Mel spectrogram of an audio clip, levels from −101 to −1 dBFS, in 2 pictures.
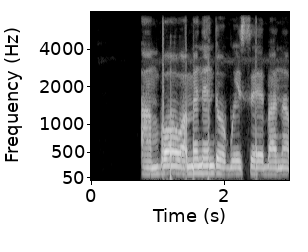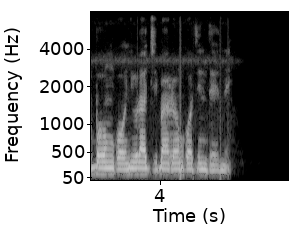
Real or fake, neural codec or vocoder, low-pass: fake; vocoder, 22.05 kHz, 80 mel bands, WaveNeXt; 7.2 kHz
